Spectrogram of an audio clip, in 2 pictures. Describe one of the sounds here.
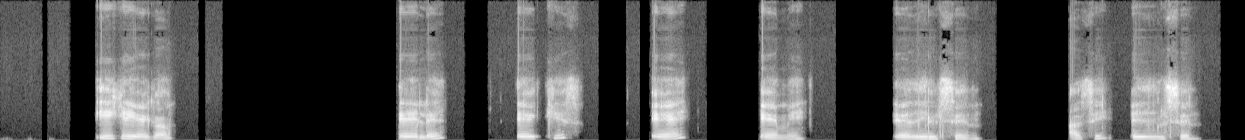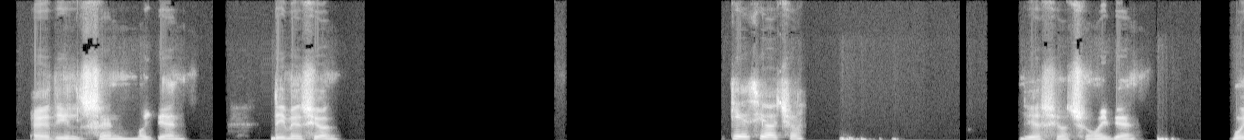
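A man speaks calmly into a headset microphone over an online call, in short phrases with pauses.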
